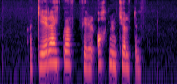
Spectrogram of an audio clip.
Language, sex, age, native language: Icelandic, female, 40-49, Icelandic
